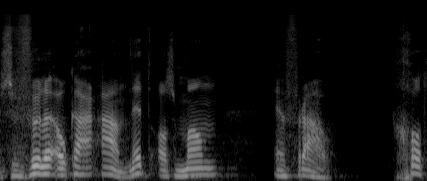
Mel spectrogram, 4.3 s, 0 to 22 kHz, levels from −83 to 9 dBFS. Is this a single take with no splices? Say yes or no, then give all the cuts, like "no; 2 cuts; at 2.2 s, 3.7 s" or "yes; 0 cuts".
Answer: yes; 0 cuts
